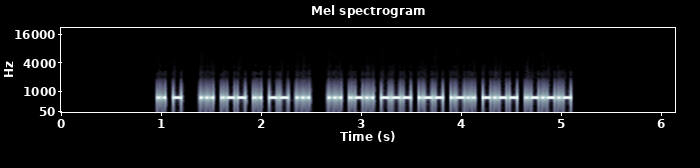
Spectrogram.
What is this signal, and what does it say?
Morse code, heard as a keyed tone, about 44 wpm, 700 Hz. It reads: IT SWIMS SLOWLY.
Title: Additional Easy Phrases 45wpm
